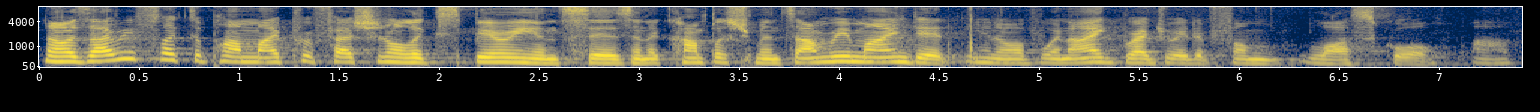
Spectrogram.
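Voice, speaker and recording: Woman, middle-aged, native Spanish speaker, lowish voice, formal speech, measured, filler-heavy. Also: a little mellow. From New York City. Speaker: guest speaker, federal prosecutor. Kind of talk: prepared speech to a campus audience.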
